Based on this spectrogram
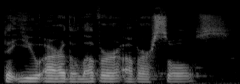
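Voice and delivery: soft, low prayer to God. Real, not acted. Pastor thanking God before the sermon, soft prayer. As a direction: pray quietly and reverently, with unhurried pauses.

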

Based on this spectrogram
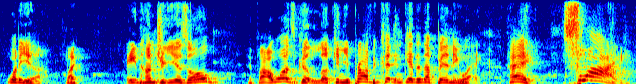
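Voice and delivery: high, brash gnome woman; female gnome, insulting. Acted. Gnome woman sizing up the stranger, insulting.

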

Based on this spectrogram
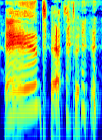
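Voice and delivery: very high, stretched-out FANTASTIC; playful squealed exclamation. Pretend. Repeats it as a joke.

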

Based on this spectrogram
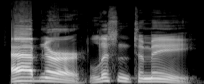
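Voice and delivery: loud, high call across to a distant camp; yelling. A narrator's reading. David yells from the hill to Abner in the camp, loud call. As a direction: shout it from the hilltop, slow on the last words. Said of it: "David yelled at Saul's camp".

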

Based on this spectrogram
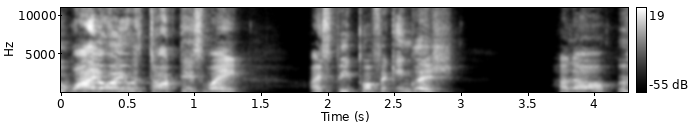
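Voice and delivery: high, imitated Filipino-accented wife; high-pitched mock Filipino accent. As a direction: protest indignantly in a put-on Filipino accent. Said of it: "a Filipino accent because his wife is".

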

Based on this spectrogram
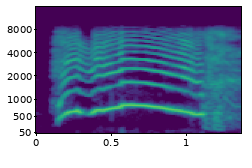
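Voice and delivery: very high, long-drawn falsetto greeting; hammed-up falsetto lady trill; Missus Doubtfire. Shown as a demonstration. Game master mocking girl voices, exaggerated falsetto. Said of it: "Missus Doubtfire".

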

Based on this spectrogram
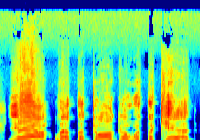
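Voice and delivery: very high-pitched imitation of protesting onlookers; crowd chiming in. Crowd backing the kid against the ambulance crew, imitated chiming-in protest. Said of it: "everyone starts to chime in".

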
